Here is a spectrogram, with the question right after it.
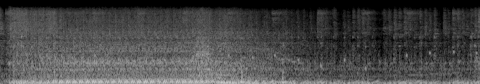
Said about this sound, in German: T3-Bulli mit einem 2-Liter-Motor, Baujahr 1980, so ein richtig schöner Oldtimer.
